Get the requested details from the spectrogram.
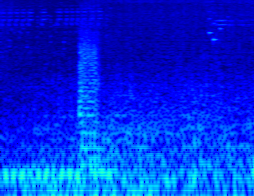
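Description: Sparks crackle and burst in an explosion.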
